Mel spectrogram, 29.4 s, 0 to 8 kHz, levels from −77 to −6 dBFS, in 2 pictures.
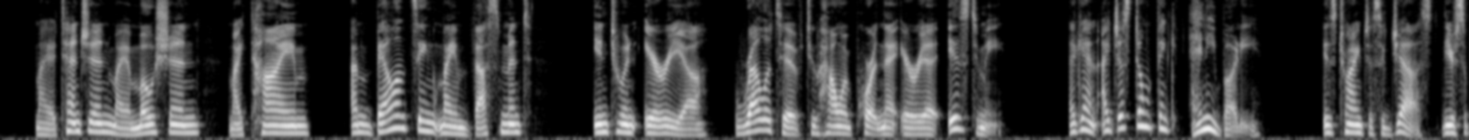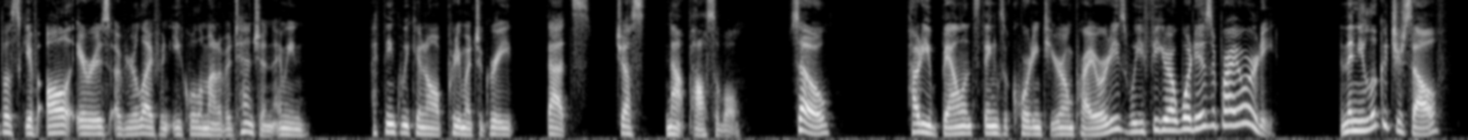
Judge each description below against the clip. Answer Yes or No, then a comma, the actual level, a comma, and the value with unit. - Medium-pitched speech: Yes, medium, 155 Hz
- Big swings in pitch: Yes, wide, 5.8 semitones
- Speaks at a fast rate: No, average, 175 wpm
